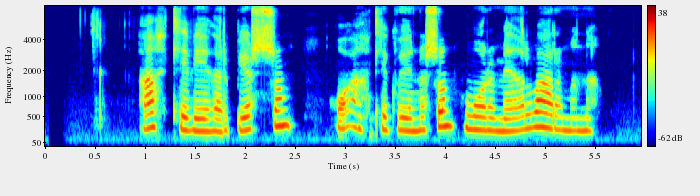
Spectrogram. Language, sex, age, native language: Icelandic, female, 30-39, Icelandic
